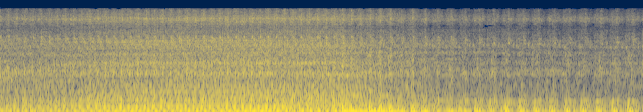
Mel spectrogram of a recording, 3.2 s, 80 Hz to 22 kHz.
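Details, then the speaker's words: 2003 Yamaha Big Bear 400 (push-button 4WD) cold start on choke: low single-cylinder thump about three beats a second, smooth with no ticks or knocks, no smoke or leaks; normal healthy cold-start idle. "all right choke down runs great you can hear no uh no Weir ticks no knocks it's a strong machine"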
